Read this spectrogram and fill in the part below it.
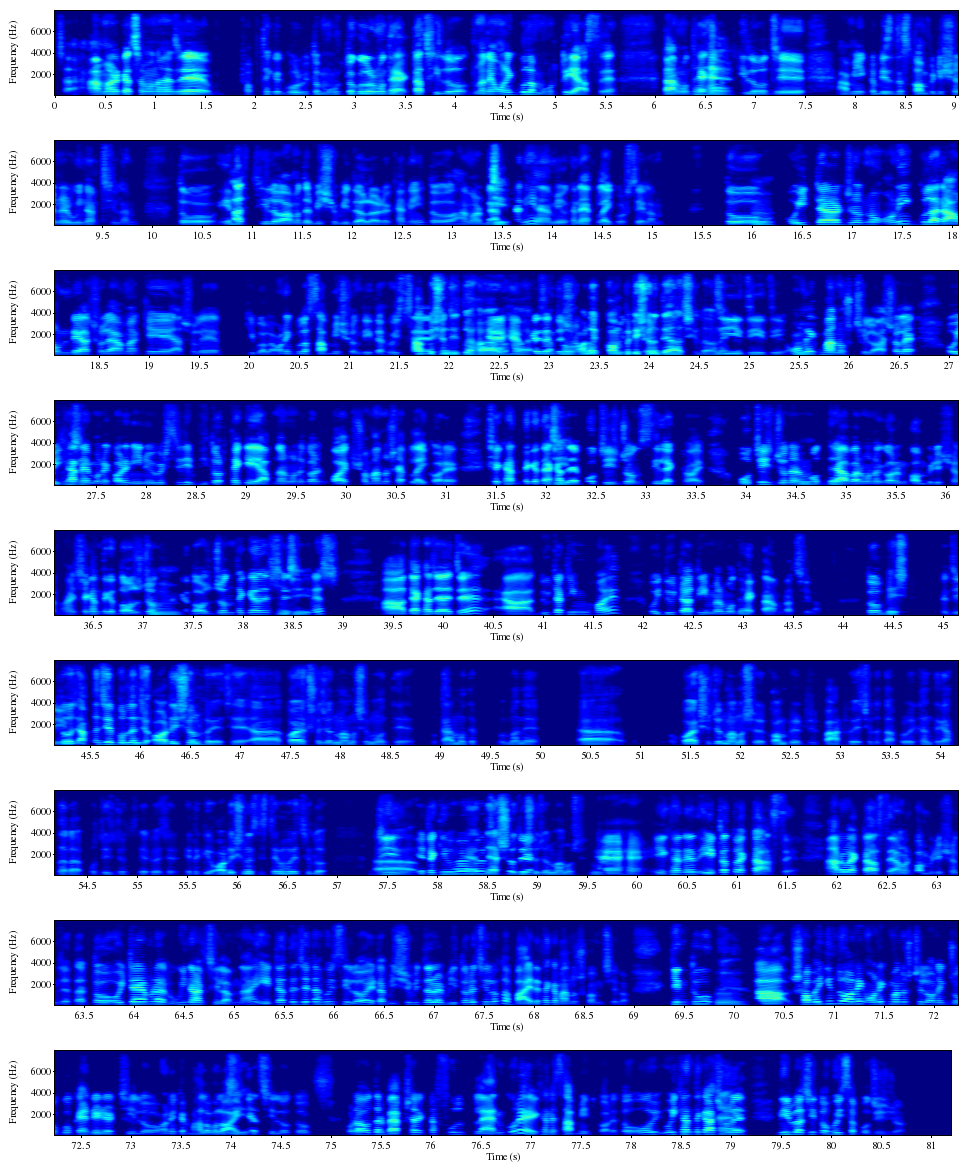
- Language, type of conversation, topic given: Bengali, podcast, আপনার জীবনের সবচেয়ে গর্বের মুহূর্তটি কী ছিল?
- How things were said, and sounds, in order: none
